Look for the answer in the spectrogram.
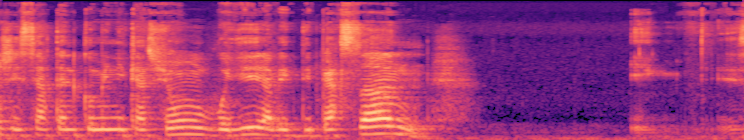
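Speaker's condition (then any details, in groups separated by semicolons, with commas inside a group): No condition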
